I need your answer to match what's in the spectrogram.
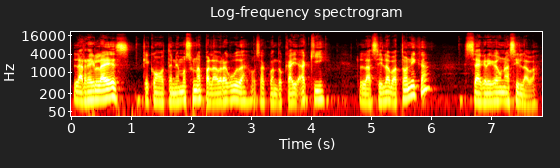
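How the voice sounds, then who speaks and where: A young man with a Mexican Spanish accent, teaching a relaxed, casual class and repeating words aloud to show where the stress falls. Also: lowish voice, moderate pace.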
